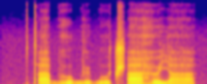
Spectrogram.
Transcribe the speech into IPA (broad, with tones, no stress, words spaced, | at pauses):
tʼa˨bʱu˦bʉ˨ɓu˨ t͡ʃʼa˦˨ɦɵ˦ ja˨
